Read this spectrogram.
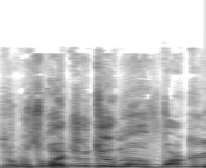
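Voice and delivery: inmate bully. Retold or imitated. Inmate interrogating kids.

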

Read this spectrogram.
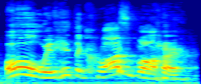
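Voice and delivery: high, loud, slow amazement; astonished drawn-out exclaim; stunned disbelief. Real, not acted. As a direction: drag it out in shock. Kick hits the crossbar.

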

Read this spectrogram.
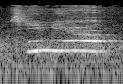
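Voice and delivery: little squeaky-high prompt; high kitten-coaxing voice. Pretend. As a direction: coax a kitten in a tiny high voice. Coaxing kitten in rising pitch.

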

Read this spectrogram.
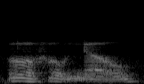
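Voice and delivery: low slow mock groan of despair. A narrator's reading. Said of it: "Ava groaned".

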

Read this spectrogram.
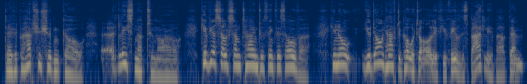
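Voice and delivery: lightly voiced woman, gently urging; Lisa, pleading. A narrator's reading.

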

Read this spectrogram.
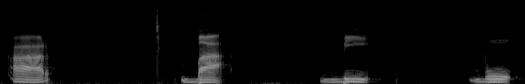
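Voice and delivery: বা বি বু said loud, lips opening each time; open syllable demo. Shown as a demonstration. Teacher contrasts open syllables with আব. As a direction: let each বা বি বু burst open. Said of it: "এভাবে যখন আমি বা, বি, বু বলছি".

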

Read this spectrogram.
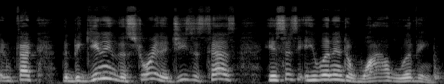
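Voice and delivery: ordinary delivery

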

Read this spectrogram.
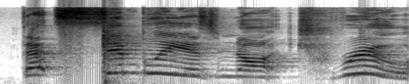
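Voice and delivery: high, loud, slow protest; indignant cry. A narrator's reading. Child denying grandmother's claim, crying out. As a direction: hammer out the denial at full voice. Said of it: "I cried".

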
